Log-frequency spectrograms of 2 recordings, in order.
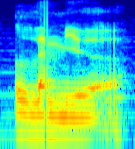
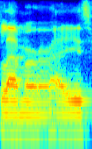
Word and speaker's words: lemure: It's pronounced Lemure, but I will make a history check on what they might be as for character. For my character. In your world, they may be pronounced lemures, but for that, you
